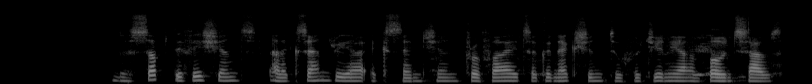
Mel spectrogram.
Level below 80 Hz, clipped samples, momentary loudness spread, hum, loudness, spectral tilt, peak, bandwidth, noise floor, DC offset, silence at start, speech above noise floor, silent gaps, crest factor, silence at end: -84 dBFS; under 0.1%; 10 LU; none; -42 LUFS; -4 dB/octave; -20 dBFS; 11.5 kHz; -82 dBFS; under 0.1%; 1.1 s; 40 dB; none; 22 dB; 0.3 s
